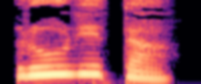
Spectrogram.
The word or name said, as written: ರೂಢಿತ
